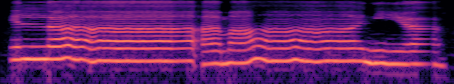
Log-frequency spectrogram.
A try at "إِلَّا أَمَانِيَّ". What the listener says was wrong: इसको आप दोबारा इसको पढ़ें, आपने ये मुझे लगता है ज्यादा लंबा कर दिया है अलिफ को, आप दोबारा इसको पढ़ें।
